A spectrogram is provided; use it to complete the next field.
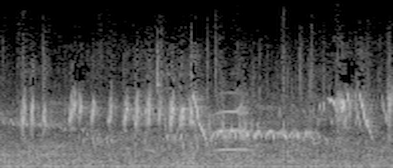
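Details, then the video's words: Tawny grassbird in Queensland: a quick run of high chipping notes that builds, then a long, steady, thin reeling trill on one pitch, with a brief falling slur near the end; faint background hiss. "the Tawny Grassbird's call"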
